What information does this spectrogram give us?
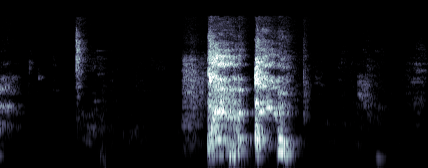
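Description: Two loud, harsh coughs come in quick succession, with a few faint breathy sounds before and after in an otherwise quiet setting.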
